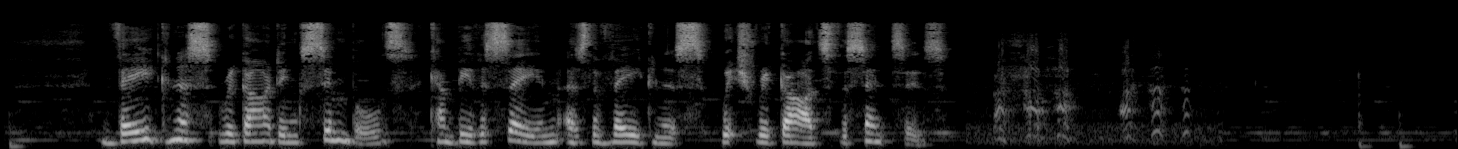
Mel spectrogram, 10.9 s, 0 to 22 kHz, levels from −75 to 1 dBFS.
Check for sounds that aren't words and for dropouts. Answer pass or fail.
fail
